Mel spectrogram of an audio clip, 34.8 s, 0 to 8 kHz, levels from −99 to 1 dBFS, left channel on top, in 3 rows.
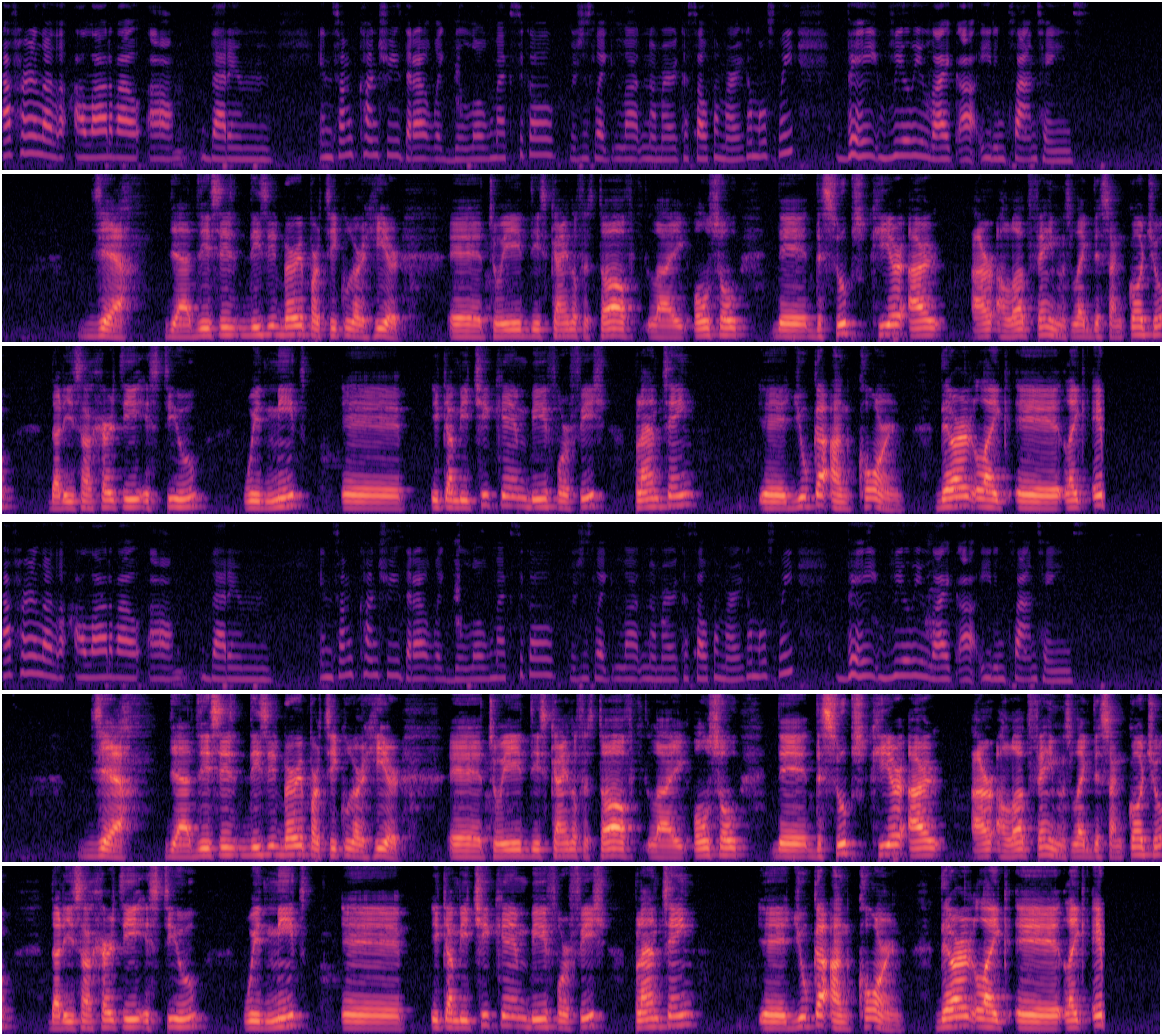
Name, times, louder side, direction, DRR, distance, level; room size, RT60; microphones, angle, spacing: voice 1, 0.0-2.7 3.2-10.7, left 3 dB, 35° left, 7.1 m, -49 dB
voice 2, 12.4-13.0 13.2-15.7 16.1-21.0 21.3-23.3 23.7-25.2 25.6-26.3 26.6-27.2 27.5-29.2 29.5-30.1 30.8-32.2 32.5-34.2, right 3 dB, 75° right, 2.7 m, -30 dB
head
